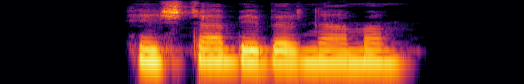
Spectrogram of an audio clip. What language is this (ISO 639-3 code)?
ckb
